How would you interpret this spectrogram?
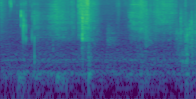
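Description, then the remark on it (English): Paper is picked up and handled, giving soft, crinkly rustles and brief crackles with one sharper crinkle in the middle. The sounds are quiet and irregular, and there is no talking. “Let me actually hold the paper.”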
